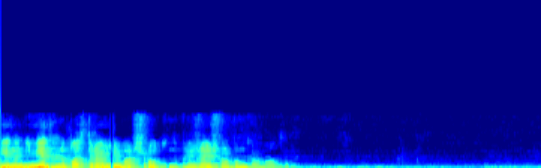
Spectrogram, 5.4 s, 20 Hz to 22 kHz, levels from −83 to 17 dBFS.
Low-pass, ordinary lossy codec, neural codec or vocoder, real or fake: 7.2 kHz; AAC, 32 kbps; none; real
